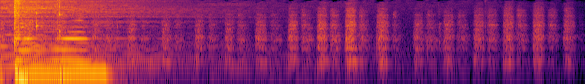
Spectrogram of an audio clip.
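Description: The children's song ends on a final chord about a second in, followed by a cartoon puppy panting in quick short breaths, about four a second.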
